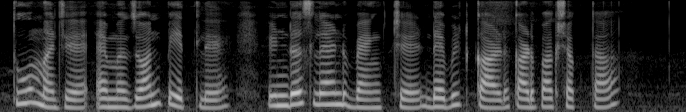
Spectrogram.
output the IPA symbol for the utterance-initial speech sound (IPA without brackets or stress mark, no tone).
t̪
